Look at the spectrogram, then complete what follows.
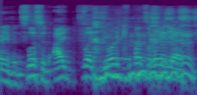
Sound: laughter

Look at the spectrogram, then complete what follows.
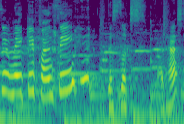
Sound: laughing

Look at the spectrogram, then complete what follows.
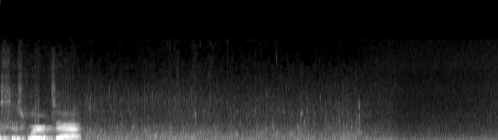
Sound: water splashing

